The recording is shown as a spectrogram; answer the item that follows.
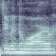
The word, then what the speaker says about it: DieveNoire: Did I pronounce it okay? Because no worries. It's Lariyah, and the band's name is DieveNoire.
